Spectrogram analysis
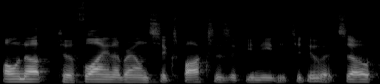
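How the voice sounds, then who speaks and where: A man explaining loudspeaker designs in a technical product discussion, halting with fillers and restarts. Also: lowish voice, level tone, creaky. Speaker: audio product specialist.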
